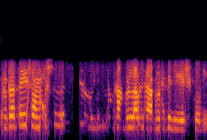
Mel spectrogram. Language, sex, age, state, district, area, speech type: Bengali, female, 18-30, West Bengal, Hooghly, urban, conversation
